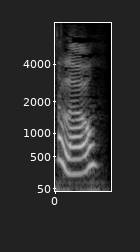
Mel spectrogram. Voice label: scenario join, survivor voice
